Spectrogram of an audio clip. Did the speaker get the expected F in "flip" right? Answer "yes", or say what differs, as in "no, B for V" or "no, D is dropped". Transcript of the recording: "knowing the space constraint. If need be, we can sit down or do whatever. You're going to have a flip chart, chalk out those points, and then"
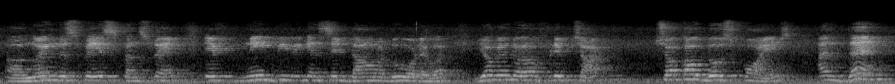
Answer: yes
